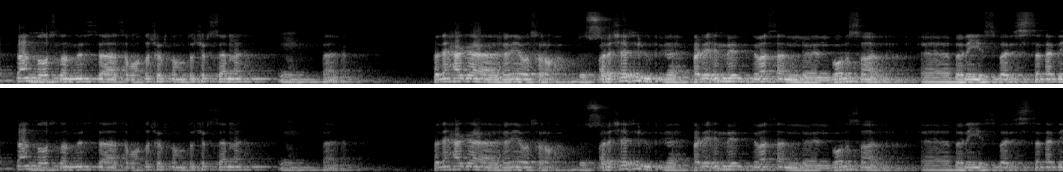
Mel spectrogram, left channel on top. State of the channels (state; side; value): quieter; right; 9.0 dB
